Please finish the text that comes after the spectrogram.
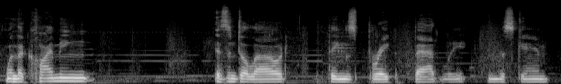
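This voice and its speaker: A man's voice: medium pitch, steady tone, slow pace, mellow, faint music behind. A man giving casual commentary as he plays a video game. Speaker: video game let's player.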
